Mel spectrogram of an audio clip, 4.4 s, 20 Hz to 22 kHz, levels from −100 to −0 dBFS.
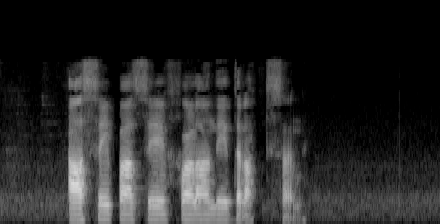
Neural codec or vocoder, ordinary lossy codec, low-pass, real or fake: none; AAC, 48 kbps; 7.2 kHz; real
